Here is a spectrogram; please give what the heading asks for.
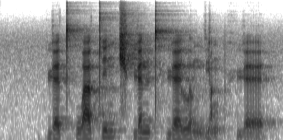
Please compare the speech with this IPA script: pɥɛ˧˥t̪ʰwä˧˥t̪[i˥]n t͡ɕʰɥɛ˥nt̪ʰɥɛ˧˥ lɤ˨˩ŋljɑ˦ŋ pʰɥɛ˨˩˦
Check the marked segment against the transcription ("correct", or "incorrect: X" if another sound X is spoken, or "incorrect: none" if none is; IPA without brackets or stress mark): correct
